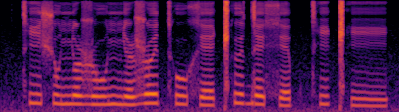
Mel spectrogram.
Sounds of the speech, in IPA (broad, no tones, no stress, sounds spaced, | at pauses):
tʰ i ʃ u ɲ o ʐ u ɲ ɨ ʐ ɵ ɪ̯ tʰ u x e ǁʰ ɨ d e x e p tʰ i ǁʰ i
